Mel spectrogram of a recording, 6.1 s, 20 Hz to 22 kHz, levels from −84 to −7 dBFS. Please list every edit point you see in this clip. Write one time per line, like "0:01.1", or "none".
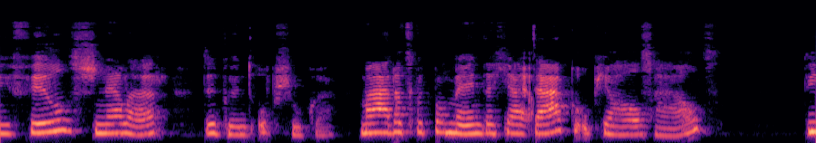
0:01.7
0:02.6
0:03.1
0:04.0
